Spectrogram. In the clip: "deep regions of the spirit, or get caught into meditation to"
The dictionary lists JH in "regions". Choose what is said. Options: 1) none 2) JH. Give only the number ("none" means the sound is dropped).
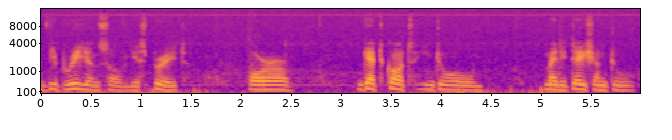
1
